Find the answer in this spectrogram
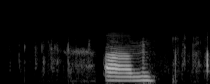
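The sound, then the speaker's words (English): Light, scattered clicks of typing on a computer keyboard, faint and irregular, broken midway by a short steady voice-like hum before the tapping resumes. “You guys in the chat room, if you can't hear, you might have to refresh. I'm going to type that in for you now.”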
